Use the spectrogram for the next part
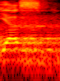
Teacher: اب دوسرا لفظ دیکھیں, یا کے بعد سین ہے, سین میں سیٹی کی آواز دینی ہے. یا سین زبر یس.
